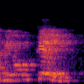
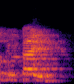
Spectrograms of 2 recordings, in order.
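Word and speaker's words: butyl: तो देखो इस मूलक का नाम हो गया ब्यूटिल, यानी इंग्लिश में बोले तो ब्यूटाइल। सिर्फ प्रोनाउंसिएशन में अंतर है, आप हिंदी में इसको ब्यूटिल बोलते हो और इंग्लिश में बोल दिया जाता है ब्यूटाइल।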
